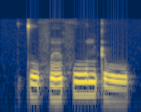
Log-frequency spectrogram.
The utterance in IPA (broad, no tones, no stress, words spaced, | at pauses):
t̪ufə̃ fuːnʈu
